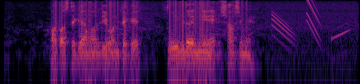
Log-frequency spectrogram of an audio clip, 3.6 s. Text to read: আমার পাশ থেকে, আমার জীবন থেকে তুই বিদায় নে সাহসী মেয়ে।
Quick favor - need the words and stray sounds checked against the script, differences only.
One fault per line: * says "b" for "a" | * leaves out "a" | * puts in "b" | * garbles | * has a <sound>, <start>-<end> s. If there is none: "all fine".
* has a chirp, 2.7-3.5 s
